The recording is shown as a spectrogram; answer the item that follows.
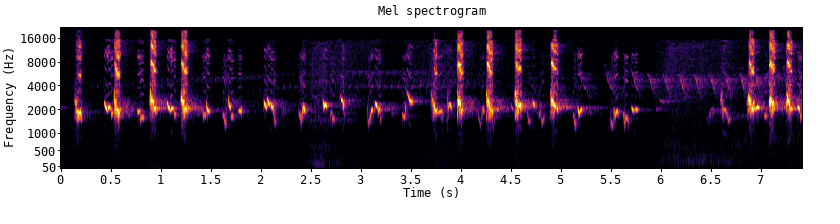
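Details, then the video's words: A yellow-vented bulbul's long 'ropel' song, recorded in 2023 to encourage caged bulbuls to answer: lively, repeated bubbly chirps in two bursts split by a short quieter gap. "Suara burung trucukan MASTERAN TRUCUK ROPEL 2023 TERBARU ‼️PASTI GACOR, TRUCUKAN ROPEL PANJANG"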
